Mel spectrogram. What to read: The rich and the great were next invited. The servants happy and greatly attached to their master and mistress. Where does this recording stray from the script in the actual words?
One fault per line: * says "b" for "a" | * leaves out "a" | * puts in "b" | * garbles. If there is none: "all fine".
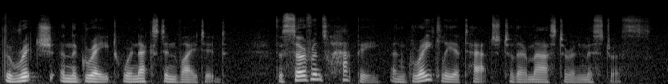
all fine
